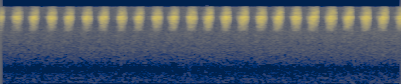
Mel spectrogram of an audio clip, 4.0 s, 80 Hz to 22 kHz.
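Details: Penumbra grasshopper (Chorthippus vagans) singing at Mörnsheim, Germany, on 14 July 2023, captured with a Pettersson D 100 ultrasound detector: a steady train of high, rasping pulses, about five to six per second, evenly spaced and unbroken throughout.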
